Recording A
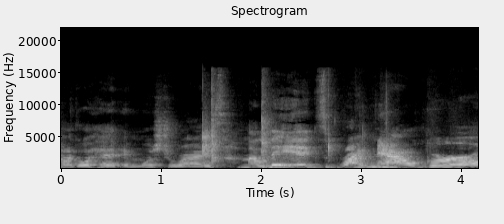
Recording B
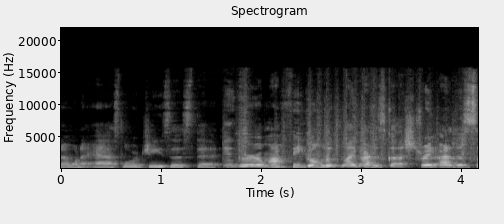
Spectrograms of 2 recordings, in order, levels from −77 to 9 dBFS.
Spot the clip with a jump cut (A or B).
B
